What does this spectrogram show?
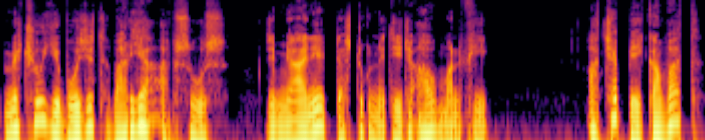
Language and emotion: Kashmiri, sad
